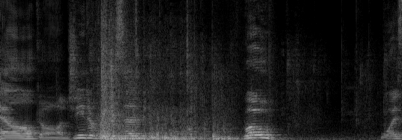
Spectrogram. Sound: sarcastically; clanking sound from game

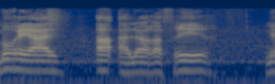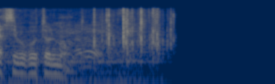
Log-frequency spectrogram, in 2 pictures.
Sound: applause

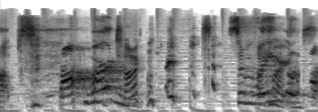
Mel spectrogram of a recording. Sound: laughs

